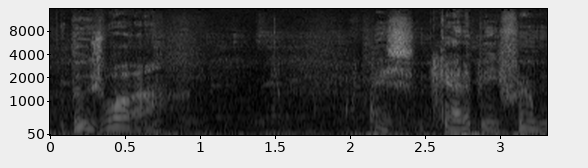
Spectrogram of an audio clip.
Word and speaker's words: Bourgeois: He playing And Joey, I believe it's pronounced Bourgeois. Bourgeois.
